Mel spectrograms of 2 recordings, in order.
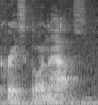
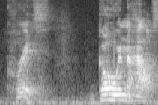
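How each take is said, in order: First: It is whispered very quietly. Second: It is said at full loudness.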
